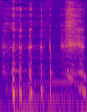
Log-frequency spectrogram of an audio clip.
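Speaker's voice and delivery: short breathy chuckle; a quick unvoiced laugh to yourself; soft laugh. Real, not acted. Preacher laughing at his own correction joke, soft chuckle.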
